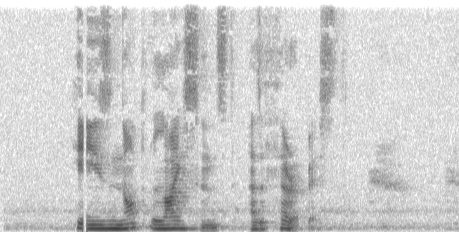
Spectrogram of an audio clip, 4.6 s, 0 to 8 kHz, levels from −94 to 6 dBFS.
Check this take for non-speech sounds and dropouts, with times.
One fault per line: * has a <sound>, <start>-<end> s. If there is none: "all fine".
* has a dropout, 0.8-0.9 s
